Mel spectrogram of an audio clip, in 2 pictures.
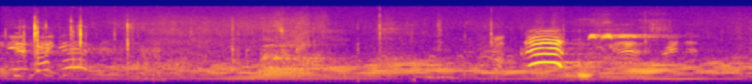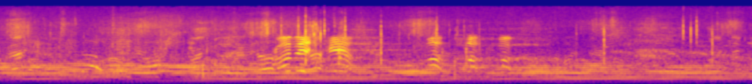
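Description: A steady motor drone runs throughout, with players' shouts carrying across the field over it. The loudest is a single high shout about five and a half seconds in, and a few more come near the ten-second mark.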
